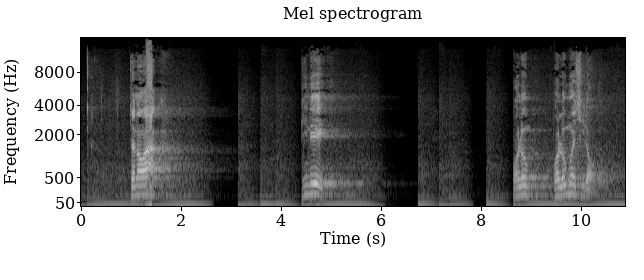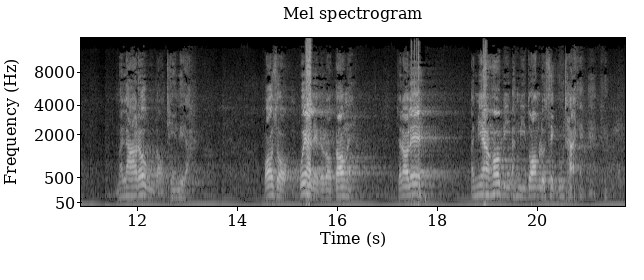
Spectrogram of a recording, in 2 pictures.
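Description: An older man speaks with animation, heard through a microphone with a slight echo.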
